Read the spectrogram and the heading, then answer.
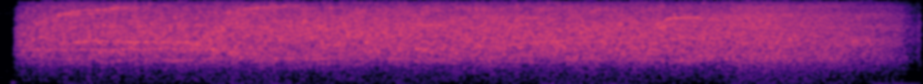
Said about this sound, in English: Hand claps of praise is going on a little long in here.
